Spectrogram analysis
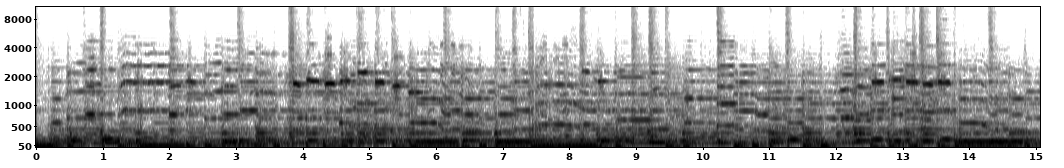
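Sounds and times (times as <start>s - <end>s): bass line: 0.0s - 15.0s
drum beat: 0.0s - 15.0s
high melody line: 0.0s - 15.0s
live band music: 0.0s - 15.0s.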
